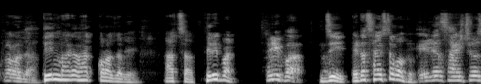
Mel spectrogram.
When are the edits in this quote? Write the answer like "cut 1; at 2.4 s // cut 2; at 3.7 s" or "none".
cut 1; at 1.9 s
